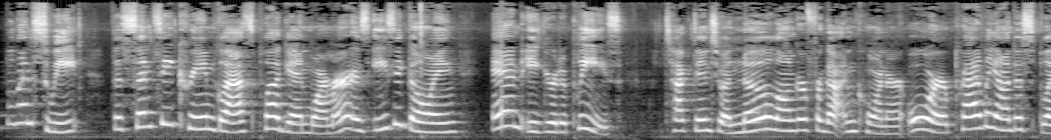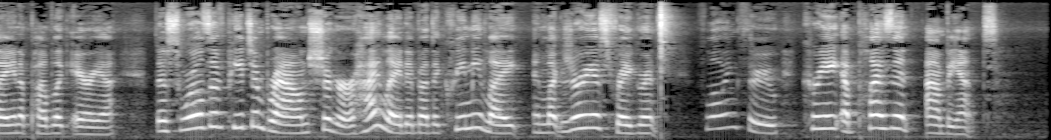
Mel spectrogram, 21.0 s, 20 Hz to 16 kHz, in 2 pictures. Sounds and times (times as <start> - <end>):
Speech: 0.0 - 20.6.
